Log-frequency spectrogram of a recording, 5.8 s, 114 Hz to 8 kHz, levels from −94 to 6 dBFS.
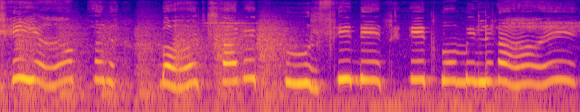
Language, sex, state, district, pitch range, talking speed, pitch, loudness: Hindi, male, Bihar, Patna, 340-390 Hz, 115 wpm, 370 Hz, -16 LUFS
